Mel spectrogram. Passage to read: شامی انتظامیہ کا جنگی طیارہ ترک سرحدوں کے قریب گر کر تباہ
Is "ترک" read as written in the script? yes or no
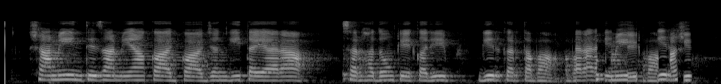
no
